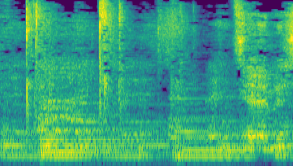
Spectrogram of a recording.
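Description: Live band music with many voices singing together as a choir, over a steady beat.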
